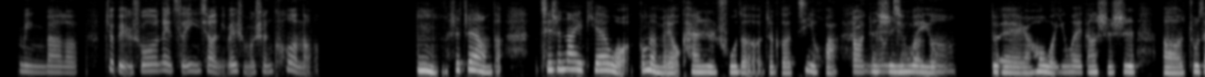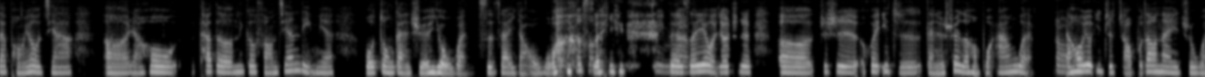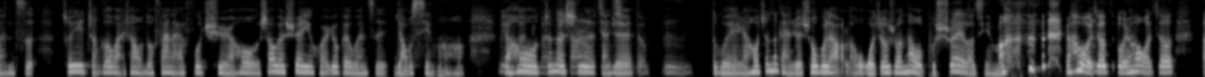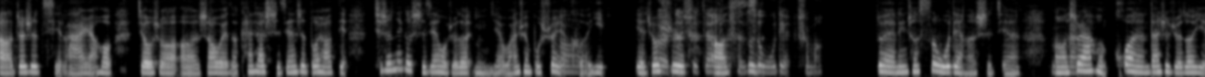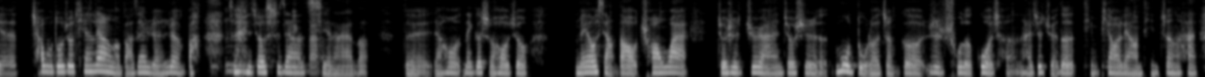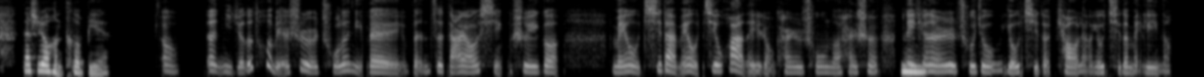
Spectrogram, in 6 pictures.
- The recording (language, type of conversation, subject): Chinese, podcast, 哪一次你独自去看日出或日落的经历让你至今记忆深刻？
- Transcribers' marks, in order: laugh; laughing while speaking: "所以"; laugh; laugh; laughing while speaking: "然后"; laugh; laughing while speaking: "吧，所以就是"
